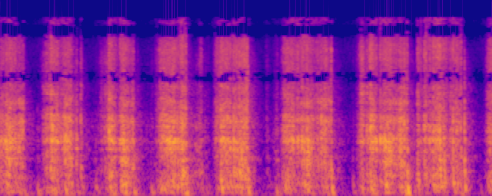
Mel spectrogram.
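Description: Long black nails scratch and dig into a large, dry synthetic foam car sponge, a solid porous block, knocking small crumbs off it. The result is a series of rough, raspy scratching bursts in an uneven rhythm, bright and hissy with a midrange scrape and little low end, separated by short quiet gaps.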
